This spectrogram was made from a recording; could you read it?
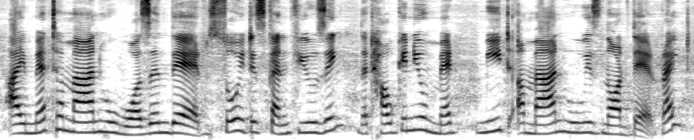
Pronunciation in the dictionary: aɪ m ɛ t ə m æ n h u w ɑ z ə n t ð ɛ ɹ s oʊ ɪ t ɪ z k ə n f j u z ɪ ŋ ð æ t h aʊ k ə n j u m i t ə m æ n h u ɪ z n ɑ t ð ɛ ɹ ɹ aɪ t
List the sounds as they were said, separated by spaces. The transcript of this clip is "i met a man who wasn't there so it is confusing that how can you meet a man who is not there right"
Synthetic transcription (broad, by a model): aɪ m ɛ t ə m æ n h u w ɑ z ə n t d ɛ ɹ s oʊ ɪ t ɪ z k ə n f j u z ɪ ŋ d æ t h aʊ k ə n j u m i t ə m æ n h u ɪ z n ɑ t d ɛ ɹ ɹ aɪ t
